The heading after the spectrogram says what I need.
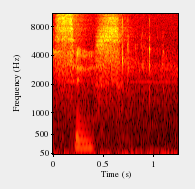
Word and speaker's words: Seuss: IGN ignominy his name is mud Dr Seuss pronounced Seuss such that it red with Rejoice so Dr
